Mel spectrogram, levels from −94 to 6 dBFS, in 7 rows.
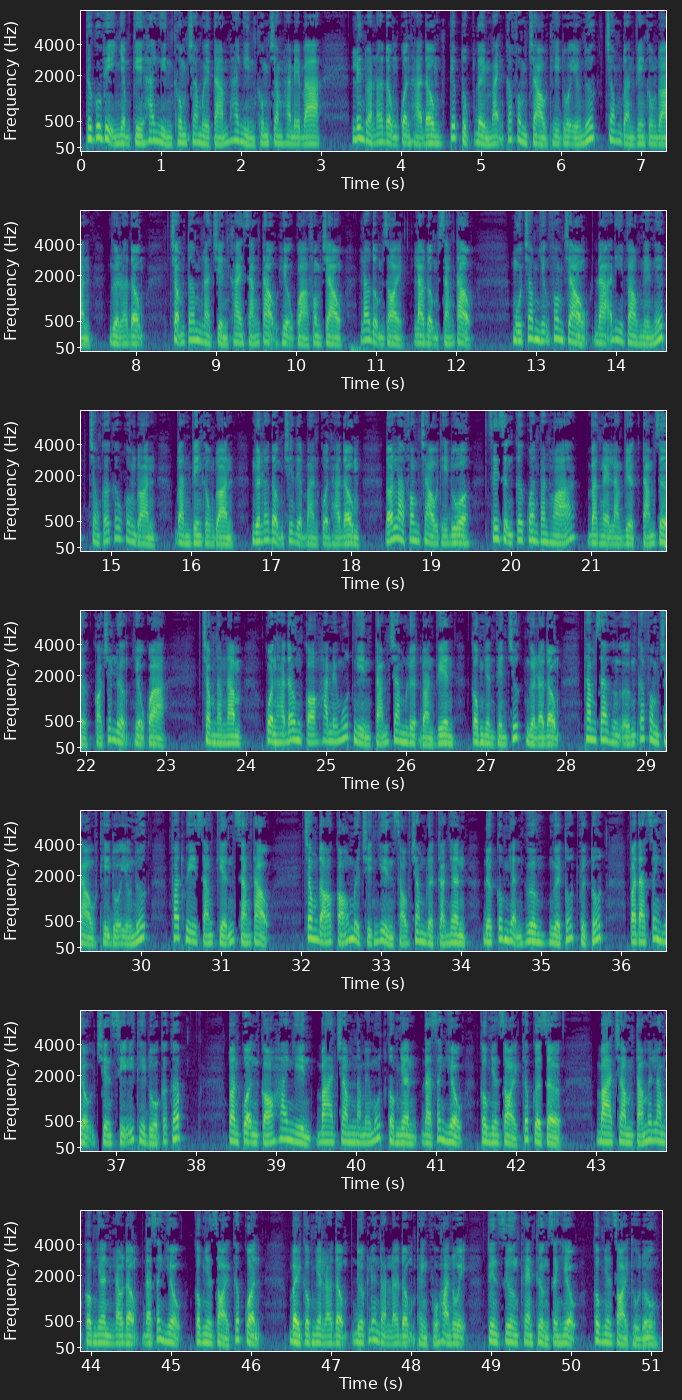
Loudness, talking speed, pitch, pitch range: -20 LUFS, 250 wpm, 120 Hz, 105-140 Hz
